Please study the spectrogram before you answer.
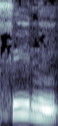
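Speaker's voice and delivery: সিনি said carefully with a drawn-out first vowel, "see-nee"; pronunciation demo. Shown as a demonstration. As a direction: model সিনি as two clear syllables, "SEE-nee". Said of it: "উচ্চারণ হবে".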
